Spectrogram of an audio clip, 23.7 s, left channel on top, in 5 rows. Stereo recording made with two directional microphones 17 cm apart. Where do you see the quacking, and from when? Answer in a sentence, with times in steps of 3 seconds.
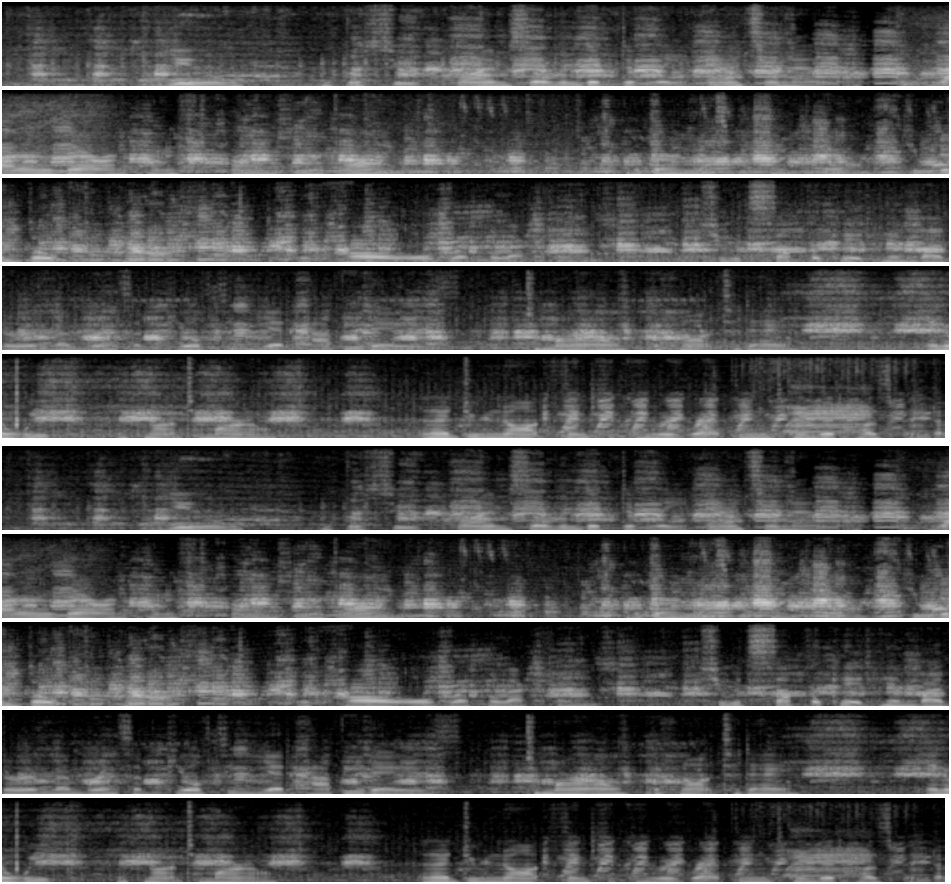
In this clip you hear the quacking on the left from 0 s, in the centre from 6 s and on the left from 12 s.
